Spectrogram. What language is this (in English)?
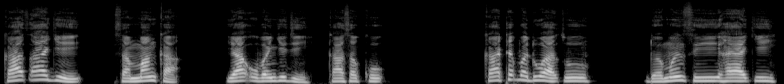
Hausa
